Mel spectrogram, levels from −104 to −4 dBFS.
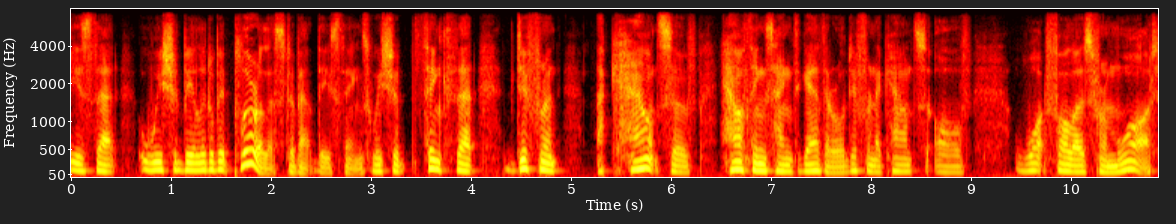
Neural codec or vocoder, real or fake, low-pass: none; real; 7.2 kHz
